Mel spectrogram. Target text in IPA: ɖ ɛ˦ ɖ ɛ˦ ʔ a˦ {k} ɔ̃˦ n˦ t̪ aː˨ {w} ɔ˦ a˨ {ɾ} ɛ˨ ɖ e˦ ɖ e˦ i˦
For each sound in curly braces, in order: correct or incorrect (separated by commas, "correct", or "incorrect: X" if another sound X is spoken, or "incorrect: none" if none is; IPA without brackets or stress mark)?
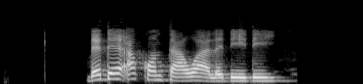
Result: correct, correct, incorrect: l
